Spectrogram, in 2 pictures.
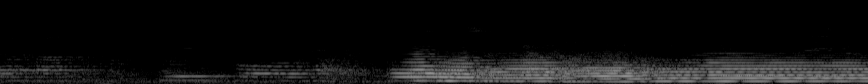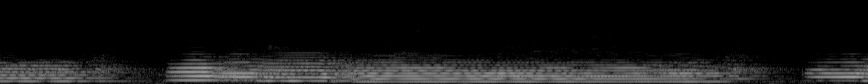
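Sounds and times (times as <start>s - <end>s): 
brass instruments: 3.7s - 17.3s.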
